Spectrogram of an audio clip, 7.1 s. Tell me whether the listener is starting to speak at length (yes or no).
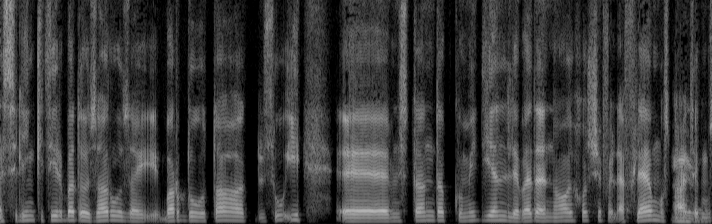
yes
